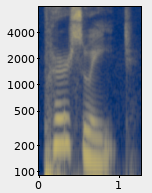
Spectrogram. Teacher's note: P-nya tidak terlalu plosif ya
